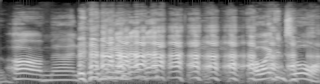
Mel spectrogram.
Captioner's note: Stephanie and Elyse laughing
